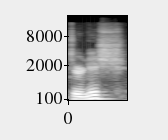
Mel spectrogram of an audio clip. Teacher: Dernisk is pronounced Dernish since the final SC cluster sounds like an SH sound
